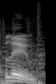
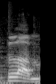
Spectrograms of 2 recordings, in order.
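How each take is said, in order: First: The vowel is long, rhyming with 'room'. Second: The vowel is short, rhyming with 'drum'. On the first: This is the official pronunciation. The speaker calls it right. "but it is Bloom" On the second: This is the name many people commonly use. The speaker calls it wrong. "A lot of people call you Blum rather than Bloom"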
